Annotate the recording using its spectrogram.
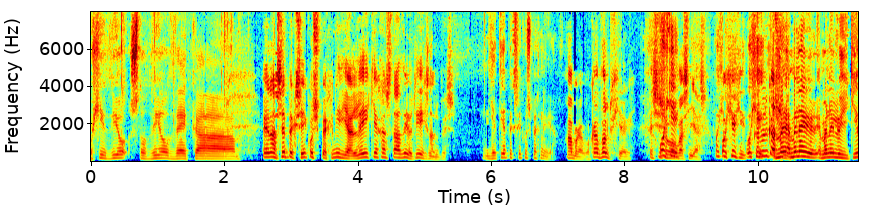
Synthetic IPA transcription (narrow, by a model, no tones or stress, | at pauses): çiðiost̪o̞ðioðe̞kɐ | enɐse̞pekse̞iko̞si̥pe̞xniðʝɐle̞icexɐst̪ɐðio̞t̪ieçeznɐt̪upis | ʝɐt̪iepekseiko̞si̥pexniðʝɐ̰ | ɐbɾɐ̰vokɐvɐlot̪u̥çeɾi | esisoovɐsiʎɐsooçioçiokɐnonikɐsemenɐeme̞nɐilo̞ʝici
